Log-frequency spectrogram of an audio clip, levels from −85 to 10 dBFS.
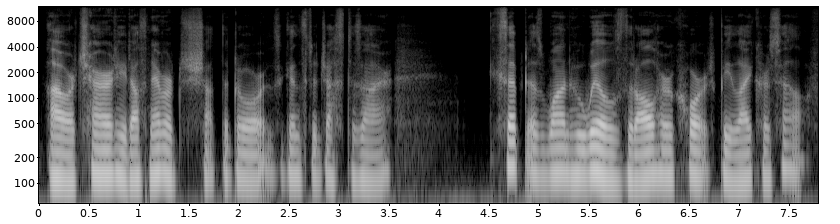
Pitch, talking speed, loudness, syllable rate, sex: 120 Hz, 175 wpm, -19 LUFS, 4.9 syllables/s, male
